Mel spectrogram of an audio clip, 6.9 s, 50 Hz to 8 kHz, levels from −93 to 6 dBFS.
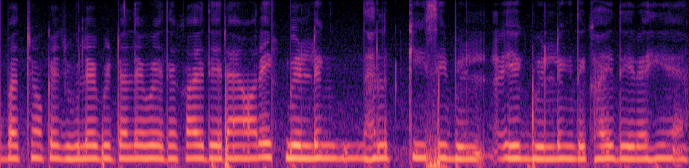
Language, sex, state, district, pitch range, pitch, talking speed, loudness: Hindi, female, Uttar Pradesh, Jalaun, 220-230 Hz, 225 Hz, 200 wpm, -20 LUFS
